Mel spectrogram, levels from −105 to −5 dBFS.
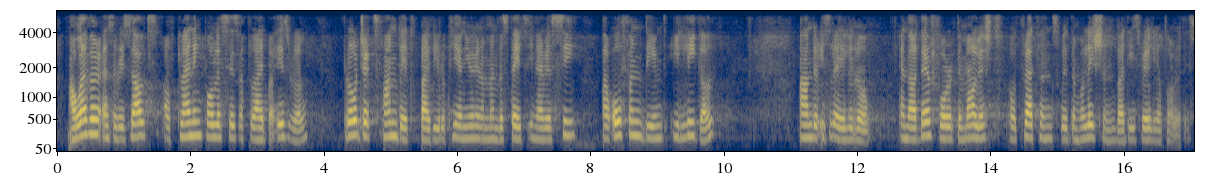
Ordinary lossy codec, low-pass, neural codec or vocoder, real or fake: none; 5.4 kHz; codec, 16 kHz in and 24 kHz out, 1.1 kbps, FireRedTTS-2 codec; fake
